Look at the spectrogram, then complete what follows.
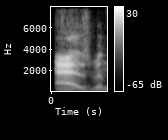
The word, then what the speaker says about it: Asman: I like to tell people it's Asman like Jasmine.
